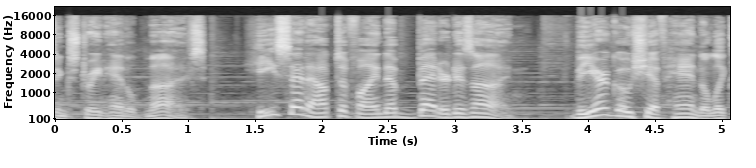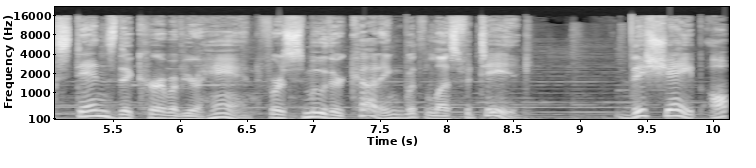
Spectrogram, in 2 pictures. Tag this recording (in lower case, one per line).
music
speech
